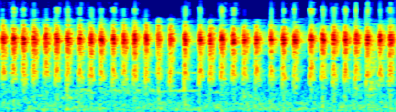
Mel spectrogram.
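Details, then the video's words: Eurasian tree sparrow, described as fighting and loud, giving a continuous fast stream of harsh, high chirps at about four per second, dense and unbroken throughout. "masteran burung gereja tarung gacor suara jernih"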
